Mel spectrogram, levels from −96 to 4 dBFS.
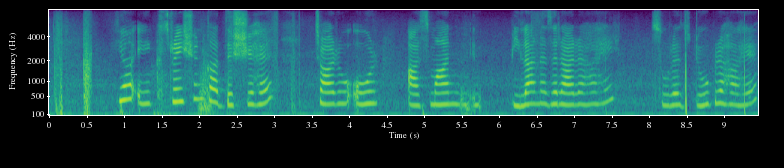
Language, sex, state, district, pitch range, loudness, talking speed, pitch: Hindi, female, Jharkhand, Sahebganj, 295-330 Hz, -16 LUFS, 115 wpm, 310 Hz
